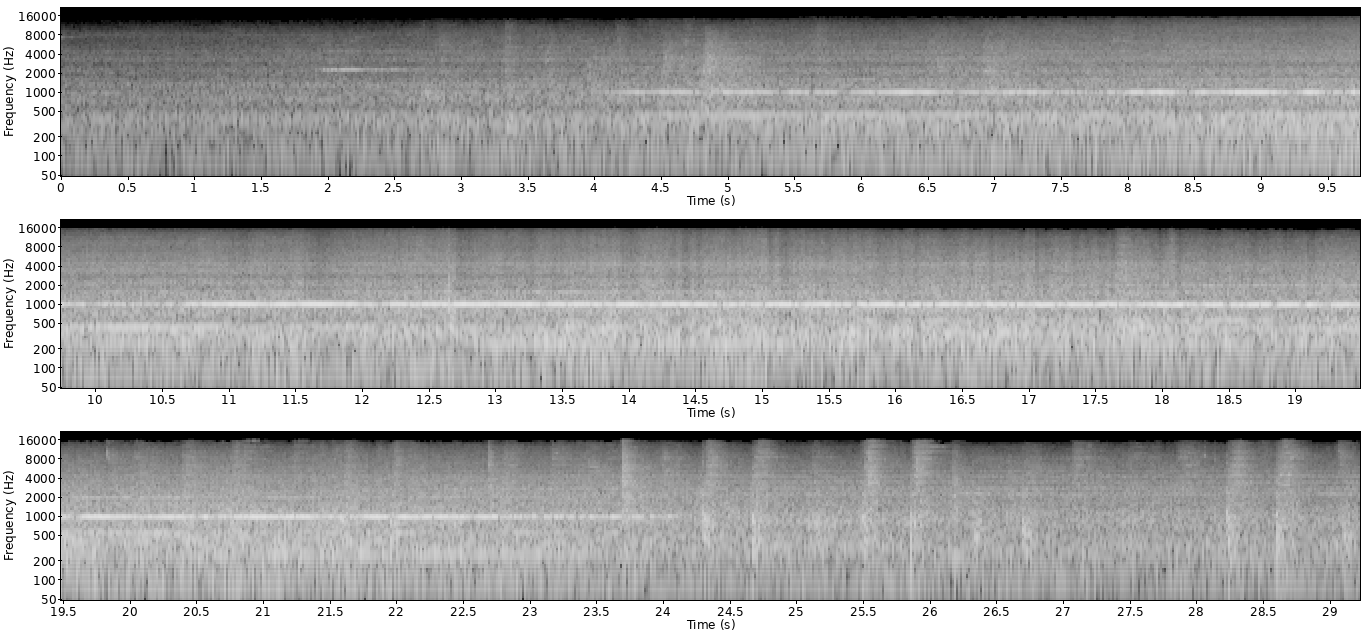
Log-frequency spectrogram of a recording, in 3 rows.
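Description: A JR Freight EH500 electric locomotive hauls a container freight train past, growing steadily louder as it approaches. A steady high tone carries through its passing, then the container wagons roll by with a run of rhythmic clicks from wheels crossing rail joints.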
